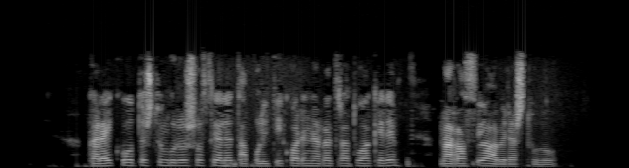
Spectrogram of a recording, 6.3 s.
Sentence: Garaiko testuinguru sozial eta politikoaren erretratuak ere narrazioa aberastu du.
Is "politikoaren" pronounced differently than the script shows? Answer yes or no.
no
